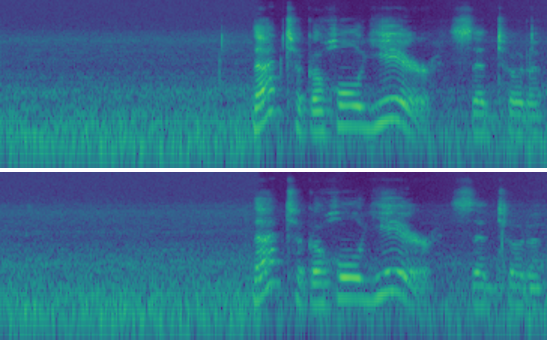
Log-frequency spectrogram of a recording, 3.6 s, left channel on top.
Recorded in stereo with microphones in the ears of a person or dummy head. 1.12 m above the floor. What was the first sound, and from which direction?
A woman speaking, 30° left (ahead or behind).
